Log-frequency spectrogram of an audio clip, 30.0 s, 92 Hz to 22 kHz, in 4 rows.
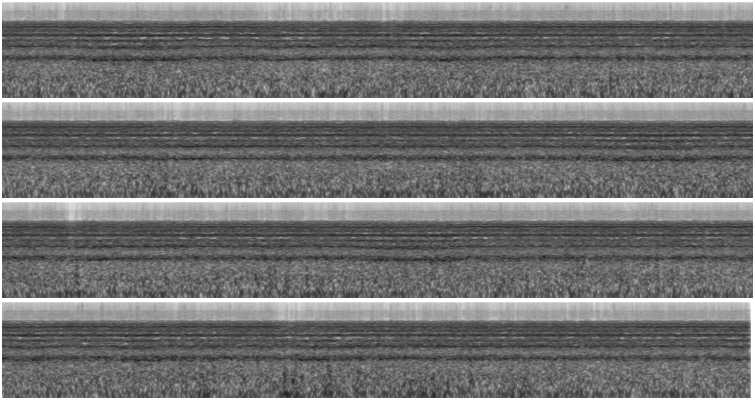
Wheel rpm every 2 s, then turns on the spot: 220, 230, 220, 230, 230, 230, 230, 220, 230, 220, 230, 230, 230, 230, 230.
none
